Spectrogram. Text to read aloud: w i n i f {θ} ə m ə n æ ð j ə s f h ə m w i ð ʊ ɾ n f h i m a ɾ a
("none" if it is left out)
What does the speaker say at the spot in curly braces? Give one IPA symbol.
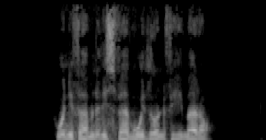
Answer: h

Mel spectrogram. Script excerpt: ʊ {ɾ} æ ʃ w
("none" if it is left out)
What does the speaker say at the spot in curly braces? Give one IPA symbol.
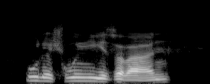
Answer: l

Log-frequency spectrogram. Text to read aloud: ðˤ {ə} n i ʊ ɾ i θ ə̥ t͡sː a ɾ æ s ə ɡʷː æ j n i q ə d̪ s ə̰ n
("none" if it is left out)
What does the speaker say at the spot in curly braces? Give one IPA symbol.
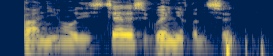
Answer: ɑ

